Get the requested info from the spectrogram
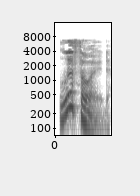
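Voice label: "lithoid", British English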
